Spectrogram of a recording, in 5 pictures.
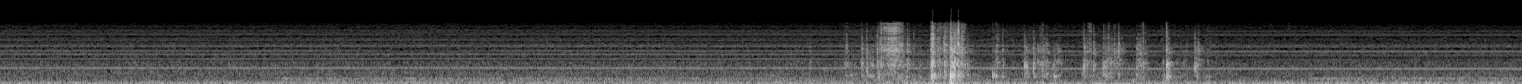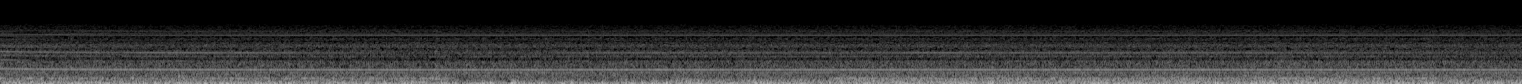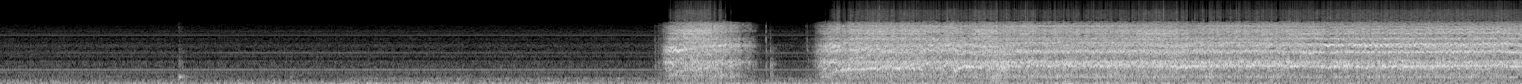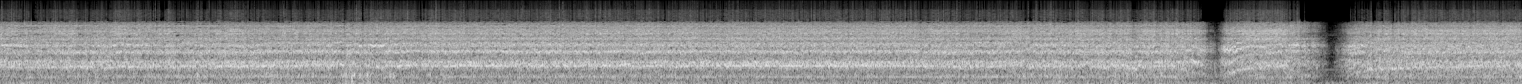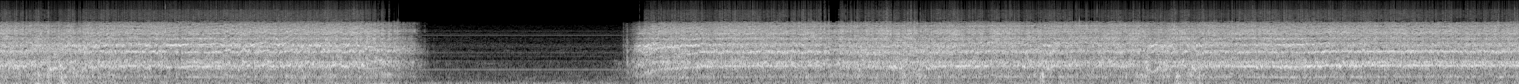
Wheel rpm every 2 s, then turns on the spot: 0, 0, 0, 0, 0, 0, 0, 0, 0, 0, 0, 0, 0, 0, 0, 0, 0, 0, 50, 120, 220, 220, 210, 220, 230, 230, 230, 230, 180, 120, 200, 210, 70, 50, 220, 230, 220, 230.
none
